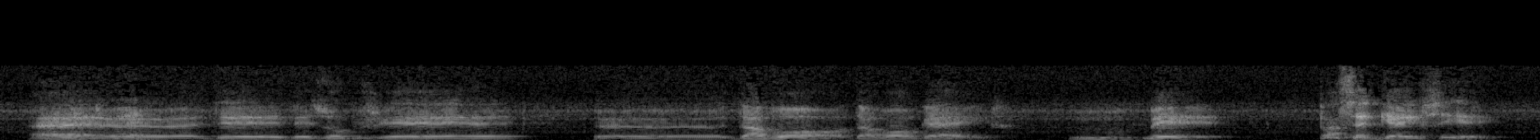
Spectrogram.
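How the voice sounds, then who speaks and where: Noticeable background noise sits behind a man speaking at a very slow pace. His pitch is medium, with ordinary pitch variation. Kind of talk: casual conversation in local dialect.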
